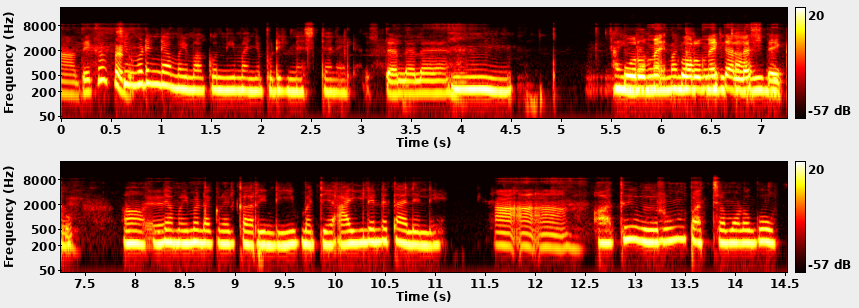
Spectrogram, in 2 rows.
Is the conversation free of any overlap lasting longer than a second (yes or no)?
no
